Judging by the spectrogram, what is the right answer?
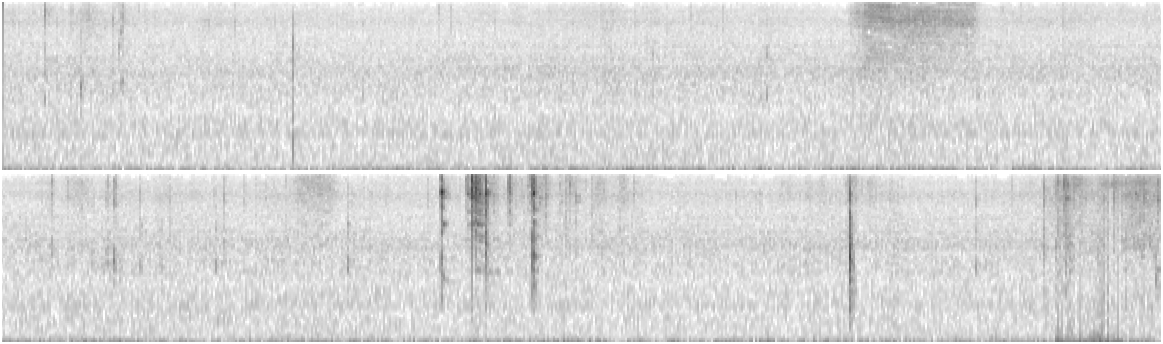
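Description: Car driving, heard from inside the cabin: a steady low rumble of engine and tyres on the road. A few light clicks and rattles come about ten seconds in and again a little later.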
